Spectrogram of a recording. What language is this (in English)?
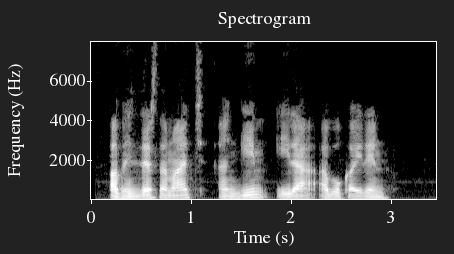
Catalan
